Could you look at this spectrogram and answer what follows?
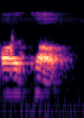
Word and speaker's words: Pol Pot: Pol Pot? Pol Pot.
